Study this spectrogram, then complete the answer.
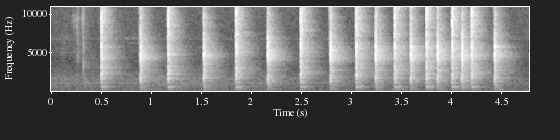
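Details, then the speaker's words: Radiator fan relay chattering with sharp dry clicks speeding up from about two to six a second and no fan motor running; caused by a disconnected ground wire, not a failed fan. "Alright, so the relay is clicking. Is the fan finally had it or what?"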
